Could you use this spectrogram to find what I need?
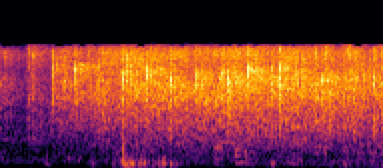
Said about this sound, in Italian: volevo lasciare spazio all'applauso per Fabio.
